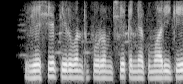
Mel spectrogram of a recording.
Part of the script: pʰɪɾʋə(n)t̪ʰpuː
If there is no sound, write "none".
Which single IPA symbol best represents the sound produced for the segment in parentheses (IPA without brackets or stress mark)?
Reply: n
